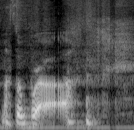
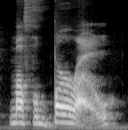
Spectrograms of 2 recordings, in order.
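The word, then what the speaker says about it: Musselburgh: It's like we have to bra muscle bra. I just find it a tricky word to say properly. Yeah. Because I want to say muscle burrow. Oh yeah. Because of how it's spelled.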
